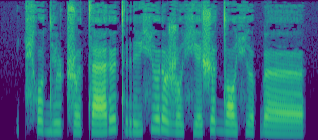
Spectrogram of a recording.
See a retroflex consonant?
yes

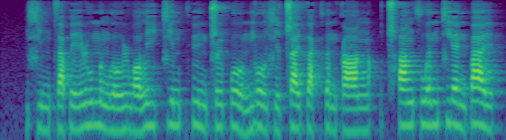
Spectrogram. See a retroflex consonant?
yes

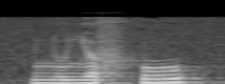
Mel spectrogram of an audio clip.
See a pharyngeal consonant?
no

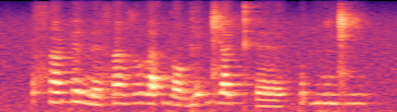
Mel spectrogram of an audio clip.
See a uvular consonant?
no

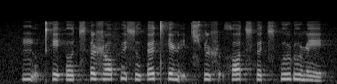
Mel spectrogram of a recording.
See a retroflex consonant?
yes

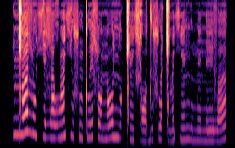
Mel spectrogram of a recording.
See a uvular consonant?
yes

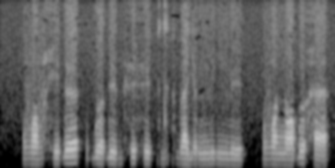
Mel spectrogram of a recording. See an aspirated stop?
no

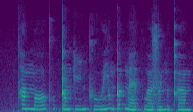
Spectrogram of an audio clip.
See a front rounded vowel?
yes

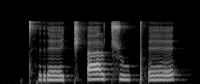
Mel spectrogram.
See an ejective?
yes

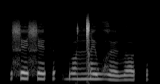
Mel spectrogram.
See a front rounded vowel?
yes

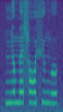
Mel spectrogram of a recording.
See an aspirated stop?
no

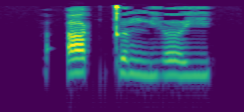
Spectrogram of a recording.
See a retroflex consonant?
no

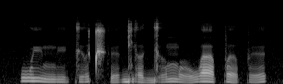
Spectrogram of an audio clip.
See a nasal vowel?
no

